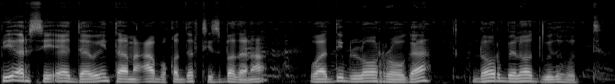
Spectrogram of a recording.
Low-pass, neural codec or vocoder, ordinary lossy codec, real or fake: 19.8 kHz; vocoder, 44.1 kHz, 128 mel bands every 512 samples, BigVGAN v2; none; fake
